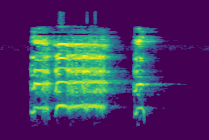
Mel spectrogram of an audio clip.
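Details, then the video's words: Red junglefowl crow used as a hunting lure: a harsh, bright drawn-out crow of about one second, then a short clipped final note after a brief break. "SUARA AYAM HUTAN MERAH cocok buat pikat"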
